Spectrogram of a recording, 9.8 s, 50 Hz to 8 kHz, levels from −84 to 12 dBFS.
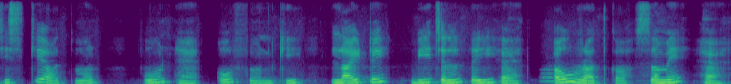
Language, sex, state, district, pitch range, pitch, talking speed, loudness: Hindi, female, Uttar Pradesh, Saharanpur, 210-265 Hz, 235 Hz, 110 wpm, -18 LUFS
